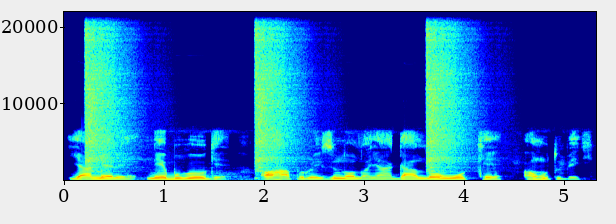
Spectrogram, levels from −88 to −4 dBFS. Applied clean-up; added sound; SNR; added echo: none; Hi-hat; 6 dB; none.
